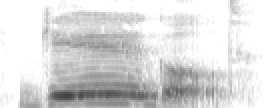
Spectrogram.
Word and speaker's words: giggled: the pronunciation giggled old so notice that e d is pronounced as a very soft D giggled repeat after me giggled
